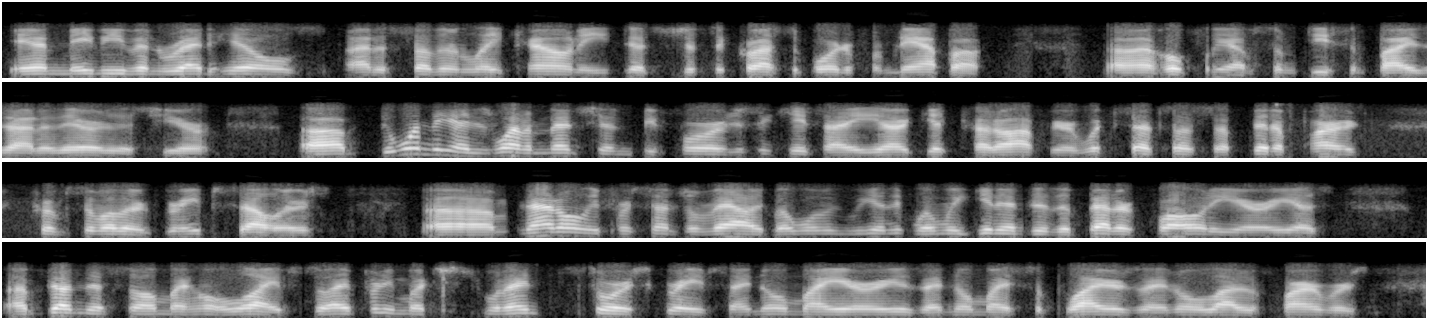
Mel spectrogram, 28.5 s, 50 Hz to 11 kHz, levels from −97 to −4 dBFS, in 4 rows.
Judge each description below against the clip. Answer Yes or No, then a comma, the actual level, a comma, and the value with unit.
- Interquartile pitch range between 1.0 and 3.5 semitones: Yes, average, 3.1 semitones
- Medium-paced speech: No, fast, 225 wpm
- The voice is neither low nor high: No, low, 120 Hz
